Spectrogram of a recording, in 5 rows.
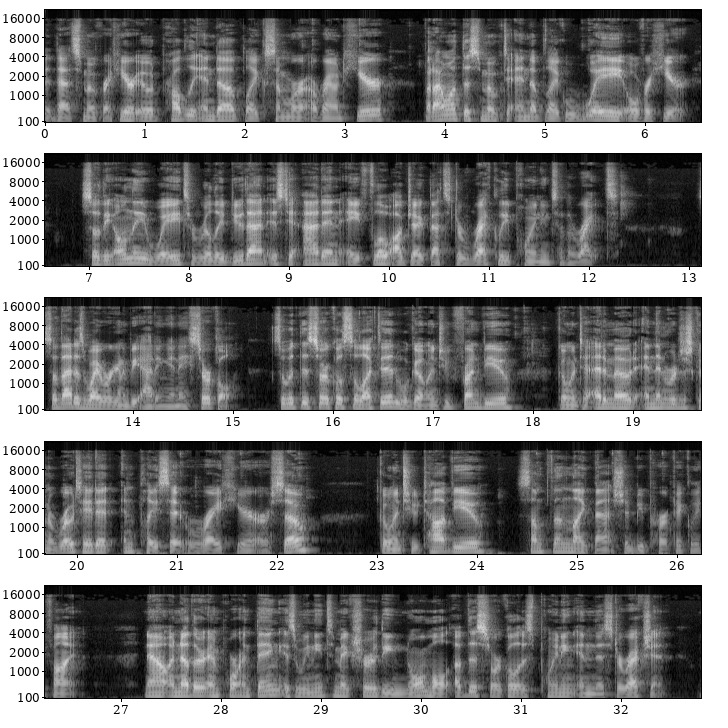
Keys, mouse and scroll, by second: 0.0 KP_1, 1.3-3.4 shift+right drag, 3.4-3.7 scroll down 2, 3.7 shift+middle click, 4.4-5.3 scroll down 2, 5.3 shift+right click, 6.8-7.7 scroll up 4, 7.7-8.4 scroll down 4, 8.4-8.9 scroll up 4, 8.9 shift+middle click, 9.3-10.6 scroll up 3, 10.6-12.2 scroll down 2, 12.2 middle click, 12.6-13.2 scroll up 1, 13.2 click, 14.0-14.7 scroll up 4, 14.7-16.3 shift+middle drag, 16.3 KP_1, 17.1 r, 17.9 Tab, 18.6 r, 19.4 g, 20.5 s, 21.1 r, 21.6 g, 23.0 KP_7, 23.8 g, 24.6 r, 25.2 g, 27.5-28.2 scroll up 4, 28.2-32.1 scroll down 1.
